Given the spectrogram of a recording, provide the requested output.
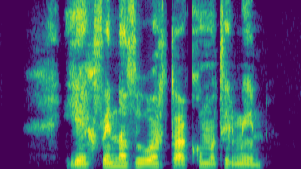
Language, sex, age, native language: Icelandic, male, 14, Icelandic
